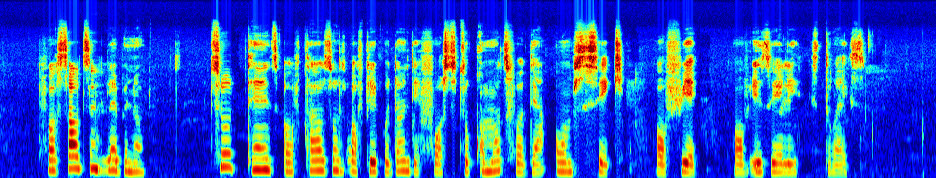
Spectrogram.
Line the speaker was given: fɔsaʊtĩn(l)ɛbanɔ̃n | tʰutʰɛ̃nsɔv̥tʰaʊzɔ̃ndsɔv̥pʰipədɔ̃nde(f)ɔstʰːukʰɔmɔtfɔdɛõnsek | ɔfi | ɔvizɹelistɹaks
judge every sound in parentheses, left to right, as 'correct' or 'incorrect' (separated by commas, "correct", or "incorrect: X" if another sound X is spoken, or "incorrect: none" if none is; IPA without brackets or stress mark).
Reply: correct, correct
